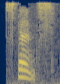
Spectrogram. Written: spense

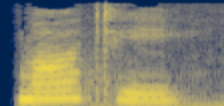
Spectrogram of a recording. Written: motty

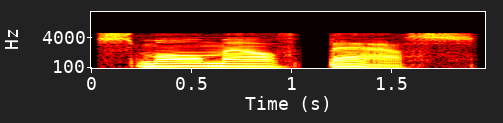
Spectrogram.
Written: smallmouth bass

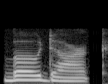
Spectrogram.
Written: bois d'arc

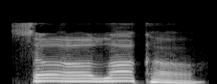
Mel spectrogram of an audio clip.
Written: suo loco

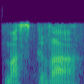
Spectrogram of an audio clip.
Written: Moskva

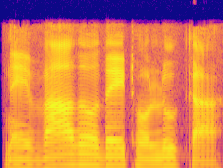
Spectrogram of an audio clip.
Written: Toluca, Nevado de

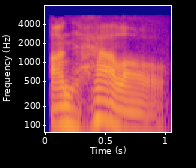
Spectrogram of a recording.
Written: unhallow

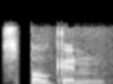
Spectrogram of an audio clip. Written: spoken

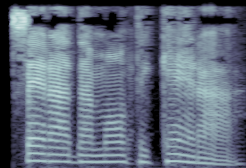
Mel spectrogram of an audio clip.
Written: serra da mantiqueira

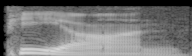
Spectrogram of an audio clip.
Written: peon

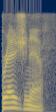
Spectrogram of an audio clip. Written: Brezhnev

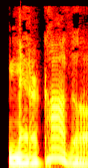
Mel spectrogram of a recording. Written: mercado

